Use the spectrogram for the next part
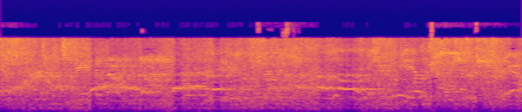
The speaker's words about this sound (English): Taser. There's him screaming. At this point, he's being detained by like four cops.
